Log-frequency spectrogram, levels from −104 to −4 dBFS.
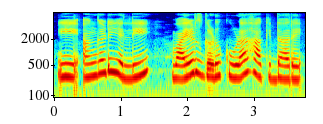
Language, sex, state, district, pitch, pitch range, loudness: Kannada, female, Karnataka, Bidar, 275 Hz, 255-305 Hz, -14 LUFS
